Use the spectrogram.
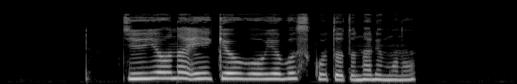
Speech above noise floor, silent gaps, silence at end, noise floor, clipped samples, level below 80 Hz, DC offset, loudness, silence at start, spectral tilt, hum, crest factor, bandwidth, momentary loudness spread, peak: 50 dB; none; 1 s; -72 dBFS; under 0.1%; -76 dBFS; under 0.1%; -23 LUFS; 1.25 s; -4.5 dB/octave; none; 16 dB; 11.5 kHz; 7 LU; -10 dBFS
